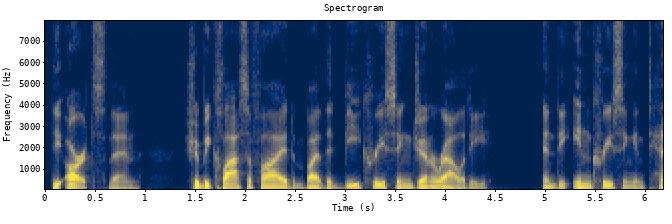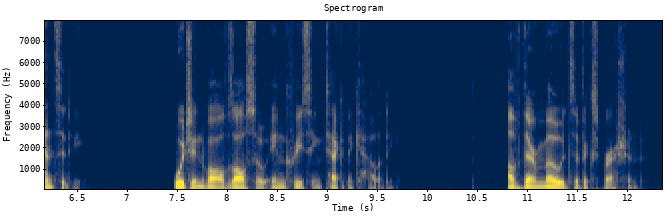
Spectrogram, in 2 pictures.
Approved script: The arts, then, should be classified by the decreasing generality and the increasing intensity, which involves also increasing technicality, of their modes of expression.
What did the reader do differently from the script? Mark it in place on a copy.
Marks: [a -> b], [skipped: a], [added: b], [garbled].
The arts, then, should be classified by the decreasing generality and the increasing intensity, which involves also increasing technicality, of their modes of expression.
